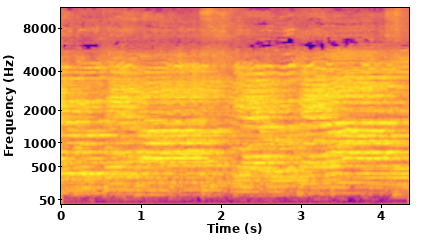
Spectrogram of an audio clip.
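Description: A small mixed group of men's and women's voices singing a Christian song in harmony, holding long notes, with a brief break between phrases about two seconds in.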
